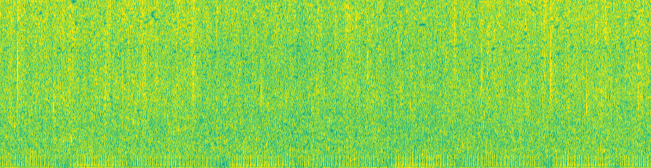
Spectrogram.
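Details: Cat purring in a deep, buzzing rumble that rises and falls with its breathing, around three dozen cycles a minute, mixed with soft, ongoing rain on a surface.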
